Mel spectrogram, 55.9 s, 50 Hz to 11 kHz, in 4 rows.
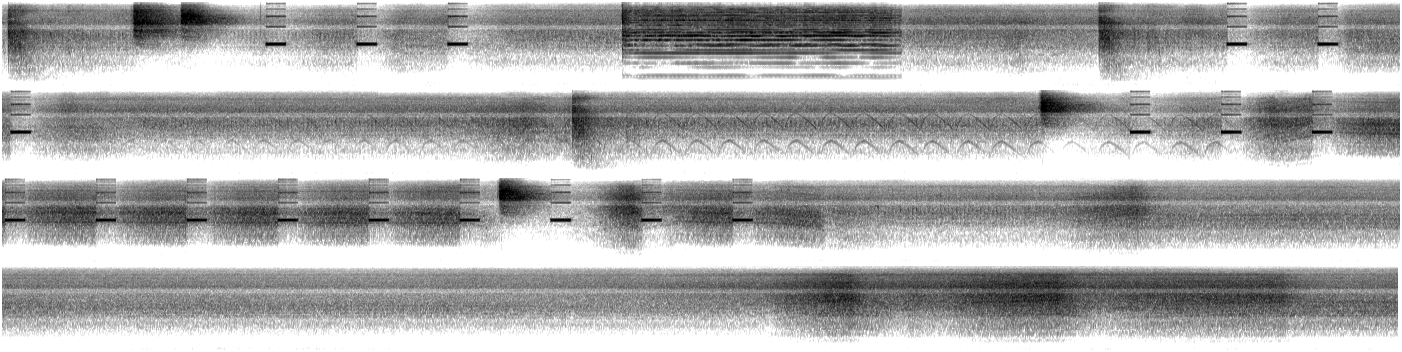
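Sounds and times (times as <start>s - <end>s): multi-tone musical bus horn: 6.2s - 9.0s.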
